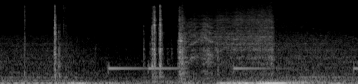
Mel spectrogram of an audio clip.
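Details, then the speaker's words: Buick with 43,000 miles, checked at a salvage auction: a quick crank catches almost at once and settles into a quiet, even idle under a door chime; starts right up, a healthy normal start. "Starts right up. Okay. It is good."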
